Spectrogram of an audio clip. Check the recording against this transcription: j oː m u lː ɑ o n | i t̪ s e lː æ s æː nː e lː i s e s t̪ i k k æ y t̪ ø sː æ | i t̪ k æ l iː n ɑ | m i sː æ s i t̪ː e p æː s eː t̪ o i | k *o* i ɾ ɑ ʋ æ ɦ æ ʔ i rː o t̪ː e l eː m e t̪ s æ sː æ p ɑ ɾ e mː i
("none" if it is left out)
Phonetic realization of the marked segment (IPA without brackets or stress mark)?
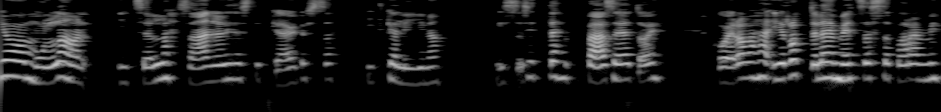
o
